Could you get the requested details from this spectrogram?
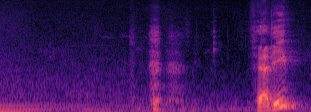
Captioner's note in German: Schluchzen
